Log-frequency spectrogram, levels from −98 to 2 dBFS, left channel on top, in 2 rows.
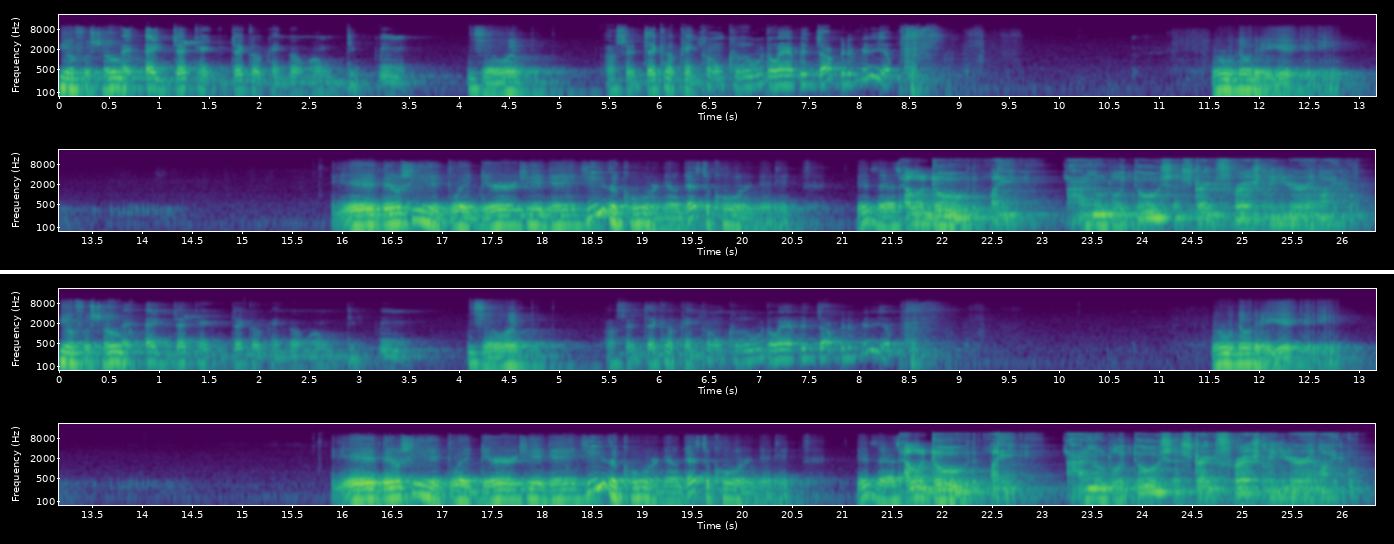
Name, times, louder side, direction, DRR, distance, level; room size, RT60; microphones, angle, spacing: voice 1, 0.0-0.7 4.1-4.6 11.5-12.8 15.9-20.5 21.1-21.6 22.0-22.1, right 1 dB, 10° right, 8 dB, 0.6 m, -26 dB
voice 2, 0.6-3.5 5.5-8.8 11.8-11.9, left 4 dB, 70° left, 14 dB, 0.6 m, -34 dB
voice 3, 21.6-22.8 23.2-26.2, right 1 dB, 35° right, 7 dB, 0.9 m, -27 dB
13.5 x 11.5 x 8.5 m, 1.4 s
head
